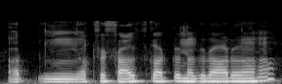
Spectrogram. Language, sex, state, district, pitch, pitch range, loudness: Hindi, male, Bihar, Patna, 140 Hz, 125-140 Hz, -13 LUFS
